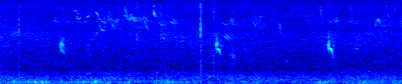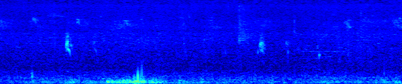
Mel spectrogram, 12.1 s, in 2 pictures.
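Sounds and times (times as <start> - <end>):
faint high bird chirps: 0.7 - 8.2.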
